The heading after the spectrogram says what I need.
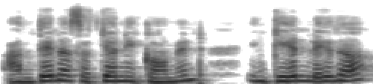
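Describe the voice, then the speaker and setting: A woman's voice: mid-range voice, normal speed, a little mellow, lightly acted. A woman voicing an angry, wounded middle-aged mother who questions sharply in an audio drama. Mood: indignant.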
